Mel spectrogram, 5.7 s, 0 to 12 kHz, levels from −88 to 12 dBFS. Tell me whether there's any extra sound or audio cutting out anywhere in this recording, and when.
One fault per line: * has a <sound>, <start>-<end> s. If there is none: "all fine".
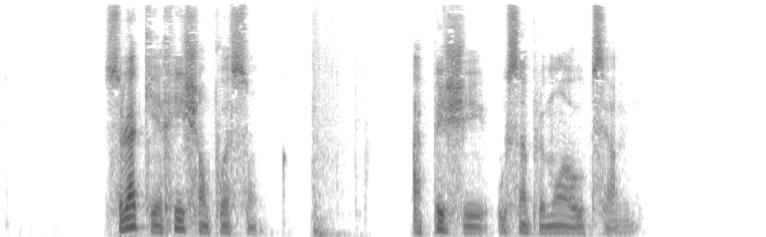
* has a thud, 2.3-2.8 s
